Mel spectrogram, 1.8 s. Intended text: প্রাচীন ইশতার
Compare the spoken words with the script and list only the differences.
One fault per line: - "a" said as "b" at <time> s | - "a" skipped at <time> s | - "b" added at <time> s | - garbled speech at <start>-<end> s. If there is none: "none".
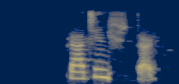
none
